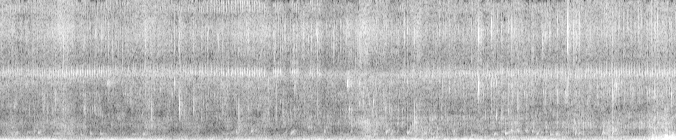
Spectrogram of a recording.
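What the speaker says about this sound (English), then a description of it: "A little fountain is going." A small garden fountain runs steadily, a faint close trickle of falling water over a constant low hum, with no talking.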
